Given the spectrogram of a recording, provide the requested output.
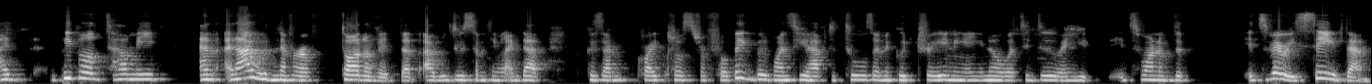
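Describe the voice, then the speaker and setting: A somewhat breathy woman of medium pitch speaks at a moderate pace with fairly even intonation. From Belgium. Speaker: underwater photographer. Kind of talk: casual interview. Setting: video call.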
